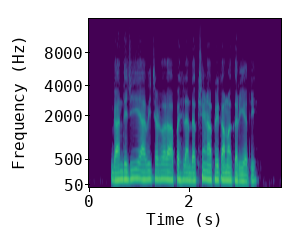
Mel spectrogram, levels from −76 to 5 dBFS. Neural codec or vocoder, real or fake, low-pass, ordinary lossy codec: autoencoder, 48 kHz, 32 numbers a frame, DAC-VAE, trained on Japanese speech; fake; 14.4 kHz; none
